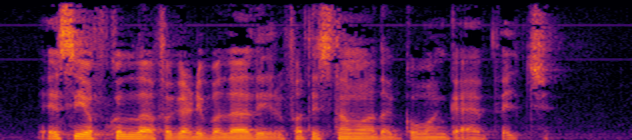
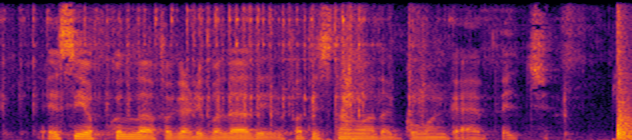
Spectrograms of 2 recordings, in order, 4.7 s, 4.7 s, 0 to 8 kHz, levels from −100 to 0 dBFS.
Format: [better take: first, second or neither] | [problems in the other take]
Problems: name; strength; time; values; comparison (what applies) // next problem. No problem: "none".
first | background sound (Thump, thud); 4 dB below the speech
